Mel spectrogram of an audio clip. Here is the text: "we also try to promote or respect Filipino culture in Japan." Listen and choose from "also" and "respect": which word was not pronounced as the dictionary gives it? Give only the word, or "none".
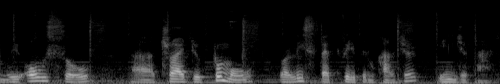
respect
